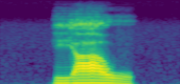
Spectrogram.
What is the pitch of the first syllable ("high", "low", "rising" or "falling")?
falling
